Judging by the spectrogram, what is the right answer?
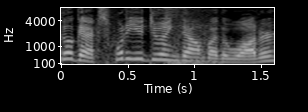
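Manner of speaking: very high, loud motherly yell. Voicing a mother who yells out to a child by the water: mother yelling a call. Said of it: "yells out".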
